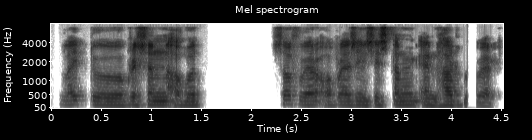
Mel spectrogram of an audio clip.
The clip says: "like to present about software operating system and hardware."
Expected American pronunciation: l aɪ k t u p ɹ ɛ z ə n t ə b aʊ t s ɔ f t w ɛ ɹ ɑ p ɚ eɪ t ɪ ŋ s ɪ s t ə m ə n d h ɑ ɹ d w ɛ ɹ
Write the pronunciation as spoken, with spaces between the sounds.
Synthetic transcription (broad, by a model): l aɪ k t u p ɹ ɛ s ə n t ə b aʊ t s ɔ f t w ɛ ɹ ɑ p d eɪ s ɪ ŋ s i s t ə m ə n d h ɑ ɹ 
